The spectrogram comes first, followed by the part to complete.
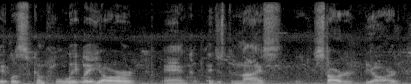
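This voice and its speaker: A man with a Kentucky accent and a fairly low pitch, over noticeable background noise. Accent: southern US (Kentucky). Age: 60s. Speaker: home gardener. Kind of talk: garden tour talk. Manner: halting, many fillers.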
